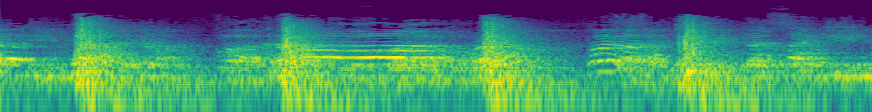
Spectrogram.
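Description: A crowd of mourners beating their chests in unison (matam): a loud collective slap about once a second, four strikes in all, with men's voices chanting between the strikes.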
